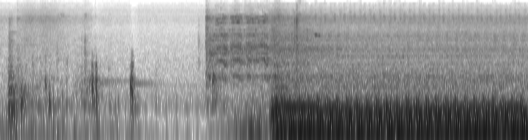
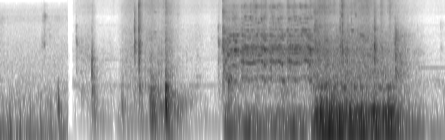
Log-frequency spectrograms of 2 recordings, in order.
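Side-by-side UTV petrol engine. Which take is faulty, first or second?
second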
